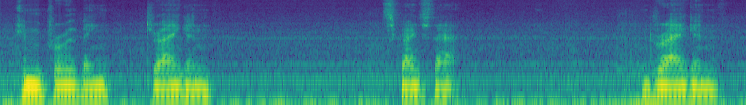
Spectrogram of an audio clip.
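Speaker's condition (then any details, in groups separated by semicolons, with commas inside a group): Multiple sclerosis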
